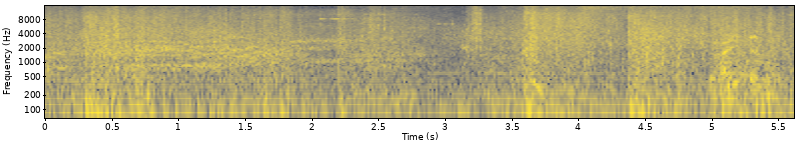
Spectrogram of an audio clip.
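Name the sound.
explosions in Shadow Warrior video game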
